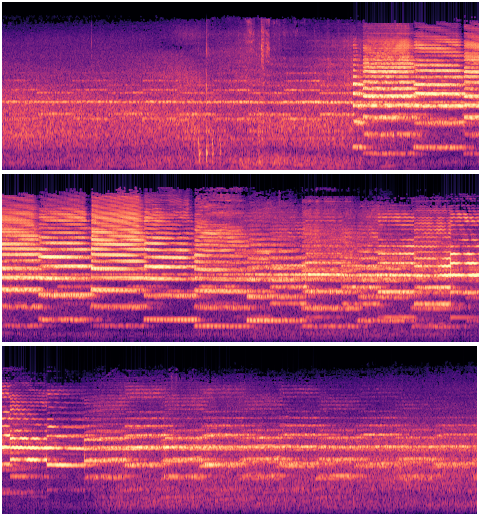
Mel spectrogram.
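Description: German two-tone emergency sirens (Martinhorn) on a fire service convoy and ambulances, several sounding at once and out of step as the vehicles pass. They are fainter at first, become suddenly much louder about seven seconds in, and ease off again after about twenty seconds.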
